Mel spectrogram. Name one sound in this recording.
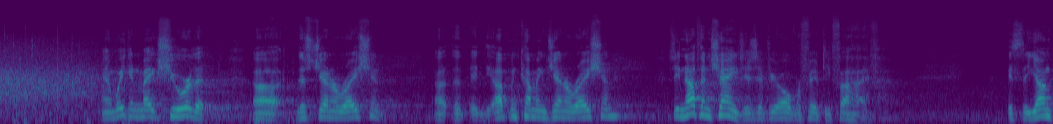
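A man speaks firmly into a microphone.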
